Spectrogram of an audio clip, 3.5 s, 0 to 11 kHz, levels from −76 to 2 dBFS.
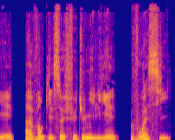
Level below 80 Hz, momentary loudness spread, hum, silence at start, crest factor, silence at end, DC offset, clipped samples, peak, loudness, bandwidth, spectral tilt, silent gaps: -32 dBFS; 7 LU; none; 0 s; 12 dB; 0.1 s; under 0.1%; under 0.1%; 0 dBFS; -12 LUFS; 11 kHz; -4.5 dB/octave; 0.29-0.49 s, 2.40-2.60 s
